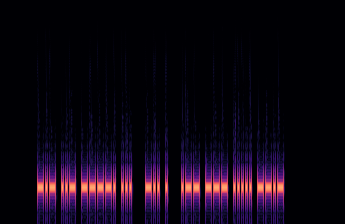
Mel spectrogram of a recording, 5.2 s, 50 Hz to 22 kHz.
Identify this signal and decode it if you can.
Morse code, heard as a keyed tone, about 40 wpm, 700 Hz. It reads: KU9S DE WO5Q
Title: USA Callsign DE Callsign - 4 Characters - 40wpm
